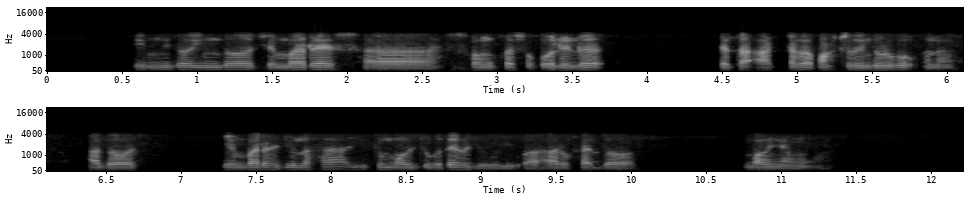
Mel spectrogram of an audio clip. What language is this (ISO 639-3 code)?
sat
